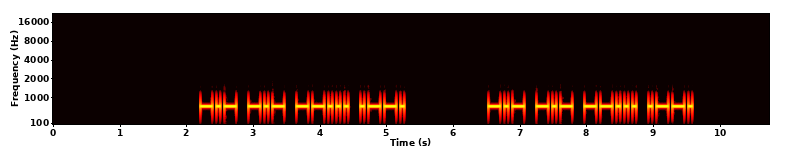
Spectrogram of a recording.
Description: Morse code, heard as a keyed tone, about 20 wpm, 700 Hz. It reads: KK7P KK7P
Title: USA Call Signs - 4 Characters - Repeated 2x - 20wpm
